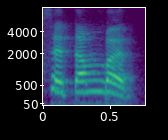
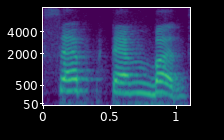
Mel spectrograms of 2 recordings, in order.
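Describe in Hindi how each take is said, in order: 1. शब्द में 'p' की कोई आवाज़ सुनाई नहीं देती। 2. शब्द में 'p' की साफ़ आवाज़ सुनाई देती है। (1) "सितंबर में प की आवाज ही नहीं आ रही है" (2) "इट्स सेप्टेम्बर"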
